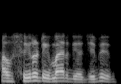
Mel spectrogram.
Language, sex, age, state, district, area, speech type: Odia, male, 18-30, Odisha, Malkangiri, urban, conversation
